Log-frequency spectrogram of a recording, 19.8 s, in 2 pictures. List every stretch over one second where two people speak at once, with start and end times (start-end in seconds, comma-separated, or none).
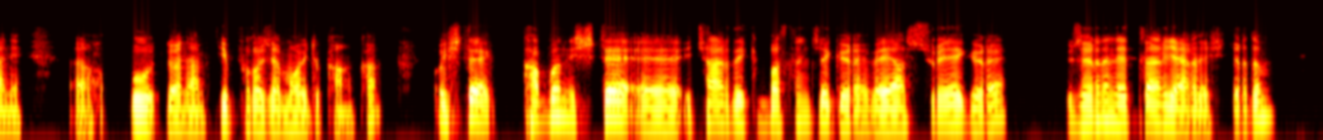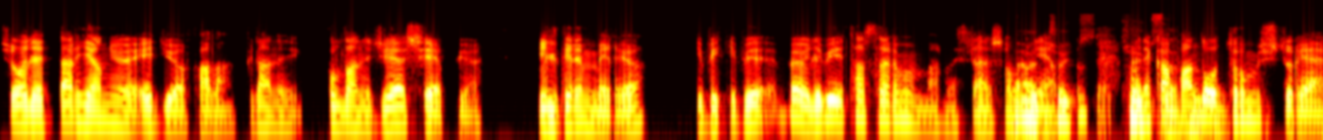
17.5-19.2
